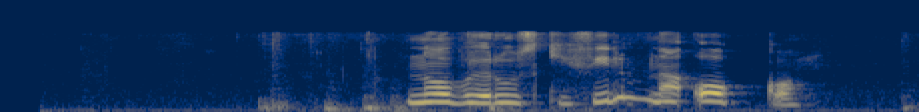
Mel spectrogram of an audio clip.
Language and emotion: Russian, positive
